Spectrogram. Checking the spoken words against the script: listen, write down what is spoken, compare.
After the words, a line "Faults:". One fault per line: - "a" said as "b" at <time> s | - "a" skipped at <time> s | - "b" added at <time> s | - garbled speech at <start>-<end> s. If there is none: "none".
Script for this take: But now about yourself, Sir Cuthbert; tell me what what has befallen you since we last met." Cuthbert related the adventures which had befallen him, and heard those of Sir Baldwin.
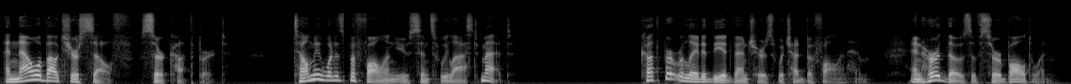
And now about yourself, Sir Cuthbert; tell me what has befallen you since we last met." Cuthbert related the adventures which had befallen him, and heard those of Sir Baldwin.
Faults:
- "But" said as "And" at 0.0 s
- "what" skipped at 3.4 s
